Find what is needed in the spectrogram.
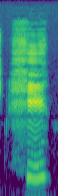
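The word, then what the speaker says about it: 日: the nietzsche means day he generally just means sun okay for right now i'd say he and nichi are the two main pronunciations has two of those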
